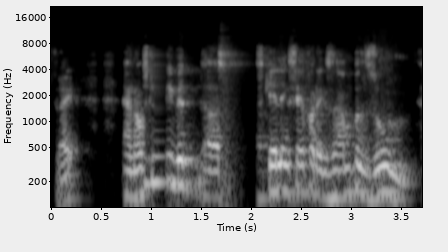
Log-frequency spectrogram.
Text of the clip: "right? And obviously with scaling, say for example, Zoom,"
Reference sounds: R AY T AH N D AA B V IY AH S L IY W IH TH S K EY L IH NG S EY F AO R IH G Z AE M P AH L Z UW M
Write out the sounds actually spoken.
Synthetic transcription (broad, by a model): R AY T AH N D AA V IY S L IY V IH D S K EY L IH NG S EY F AO R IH G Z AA M P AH L Z UW M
